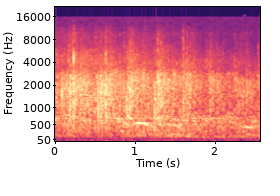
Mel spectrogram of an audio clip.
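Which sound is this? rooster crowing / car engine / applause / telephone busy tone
applause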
